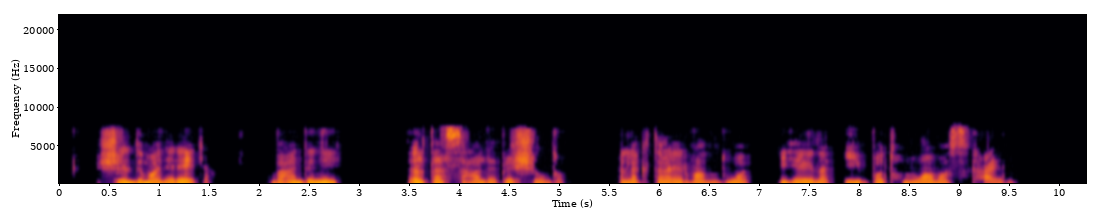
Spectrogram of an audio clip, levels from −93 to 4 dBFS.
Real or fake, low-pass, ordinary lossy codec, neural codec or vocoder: real; 7.2 kHz; AAC, 32 kbps; none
